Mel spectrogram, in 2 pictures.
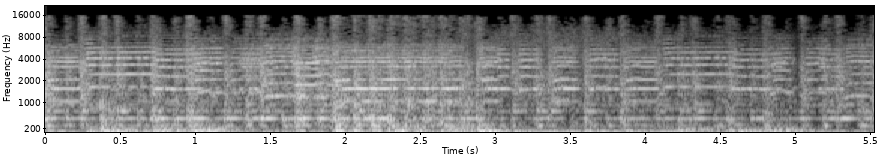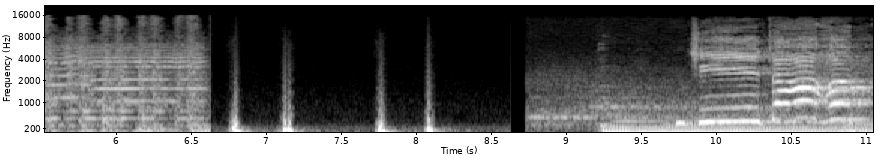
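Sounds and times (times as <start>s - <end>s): heartbeat thumps: 0.2s - 8.4s.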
